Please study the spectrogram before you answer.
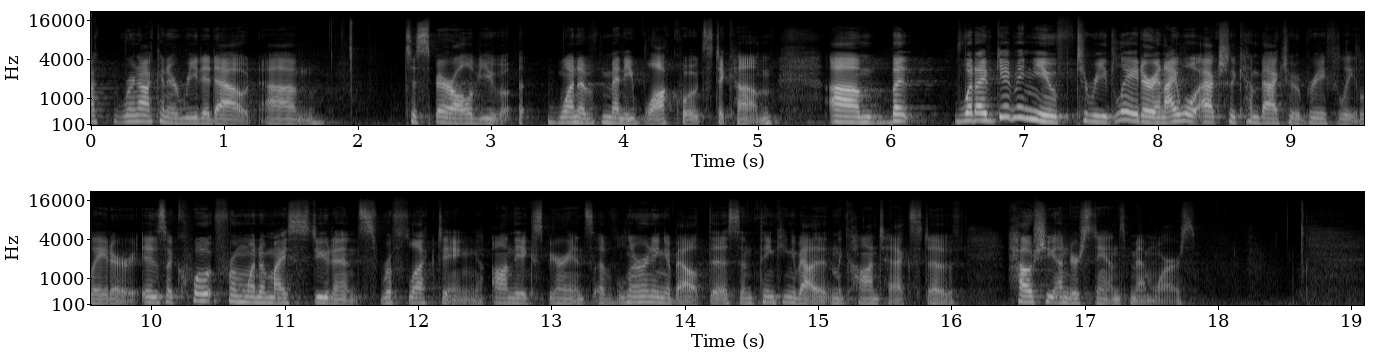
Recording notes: This lecture was held as the 8th annual O’Donovan Humanities Lecture.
